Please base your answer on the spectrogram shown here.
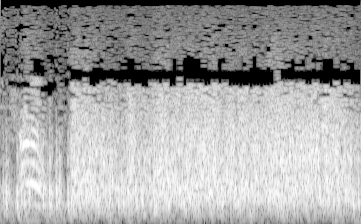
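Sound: gunfire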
